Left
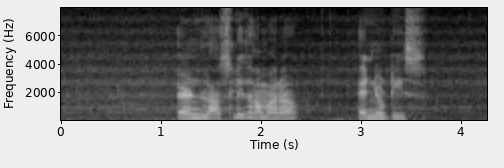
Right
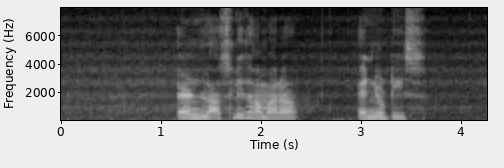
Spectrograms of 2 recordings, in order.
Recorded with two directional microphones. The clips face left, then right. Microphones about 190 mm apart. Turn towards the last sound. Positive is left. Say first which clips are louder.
# right 5 dB
turn(degrees=-50)  # may be behind; listen again after turning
